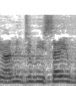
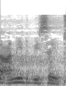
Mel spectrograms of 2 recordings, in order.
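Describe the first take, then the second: First: Said in the usual way. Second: Quiet, humble repeat of "I need to be saved"; quiet plea. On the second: Shown as a demonstration. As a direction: repeat "I need to be saved" much softer and lower.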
